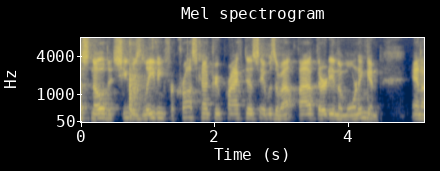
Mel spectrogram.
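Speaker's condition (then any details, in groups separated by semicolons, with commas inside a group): No condition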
